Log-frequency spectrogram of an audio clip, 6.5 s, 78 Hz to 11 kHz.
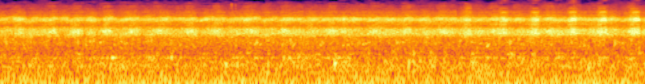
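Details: Frogs calling at nightfall from a freshly planted rice paddy amid housing, June 2012; continuous massed croaking, with a nearer caller adding quick rhythmic pulses toward the end.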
